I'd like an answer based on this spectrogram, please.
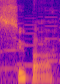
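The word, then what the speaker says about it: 超: although as you'll see it's written sure but it's pronounced super very similar to Dragon Ball super hmm they just put the the footy Gunner reading of super over the chore kanji do getting set up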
